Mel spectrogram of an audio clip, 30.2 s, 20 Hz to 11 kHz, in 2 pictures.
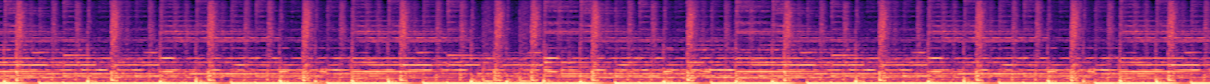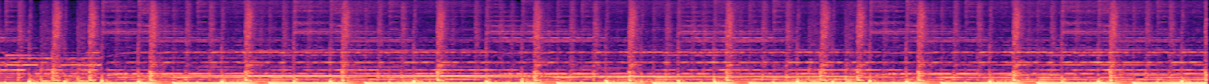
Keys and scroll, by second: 3.4 ctrl+Tab, 7.9 t, 10.5 space, 14.4 z, 16.1 space, 16.9 KP_3, 21.8 z, 22.3 z, 25.6 ctrl+Tab, 26.4 z, 27.1 KP_3.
